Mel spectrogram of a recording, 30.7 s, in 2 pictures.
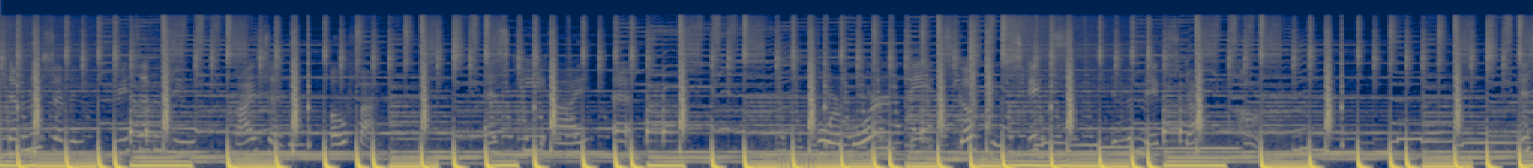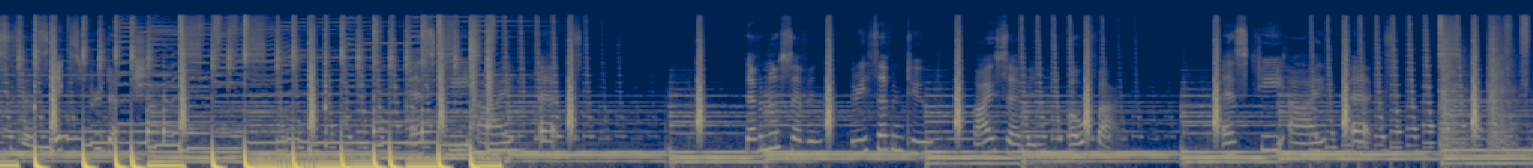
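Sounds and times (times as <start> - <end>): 
vibraphone: 0.0 - 21.2.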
